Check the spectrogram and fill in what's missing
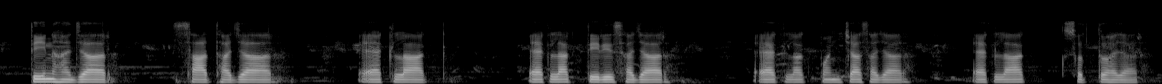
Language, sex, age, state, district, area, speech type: Santali, male, 18-30, West Bengal, Birbhum, rural, spontaneous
